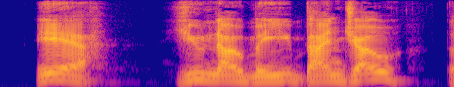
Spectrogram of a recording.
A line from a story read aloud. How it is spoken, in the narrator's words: the locksmith croaked, struggling in midair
